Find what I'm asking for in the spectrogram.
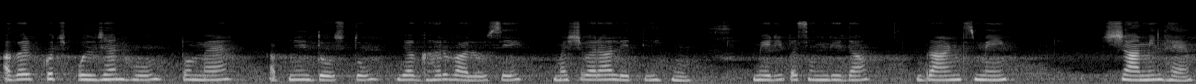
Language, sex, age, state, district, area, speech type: Urdu, female, 18-30, Delhi, North East Delhi, urban, spontaneous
